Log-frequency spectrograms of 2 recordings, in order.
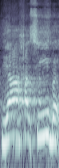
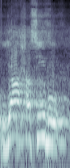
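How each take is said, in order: First: The name ends on the consonant 'b'. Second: The name ends with a final 'u' vowel. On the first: "इस तरह भी इसको पढ़ सकते हैं" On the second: "इसको या हसीबू भी पढ़ सकते हैं"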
